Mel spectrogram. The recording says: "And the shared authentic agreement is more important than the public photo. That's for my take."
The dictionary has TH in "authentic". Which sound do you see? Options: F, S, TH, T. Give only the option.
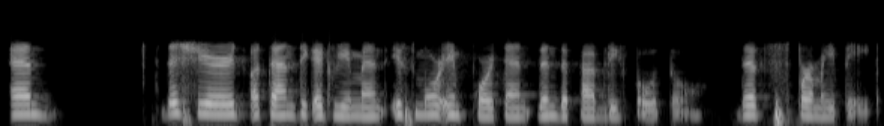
T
